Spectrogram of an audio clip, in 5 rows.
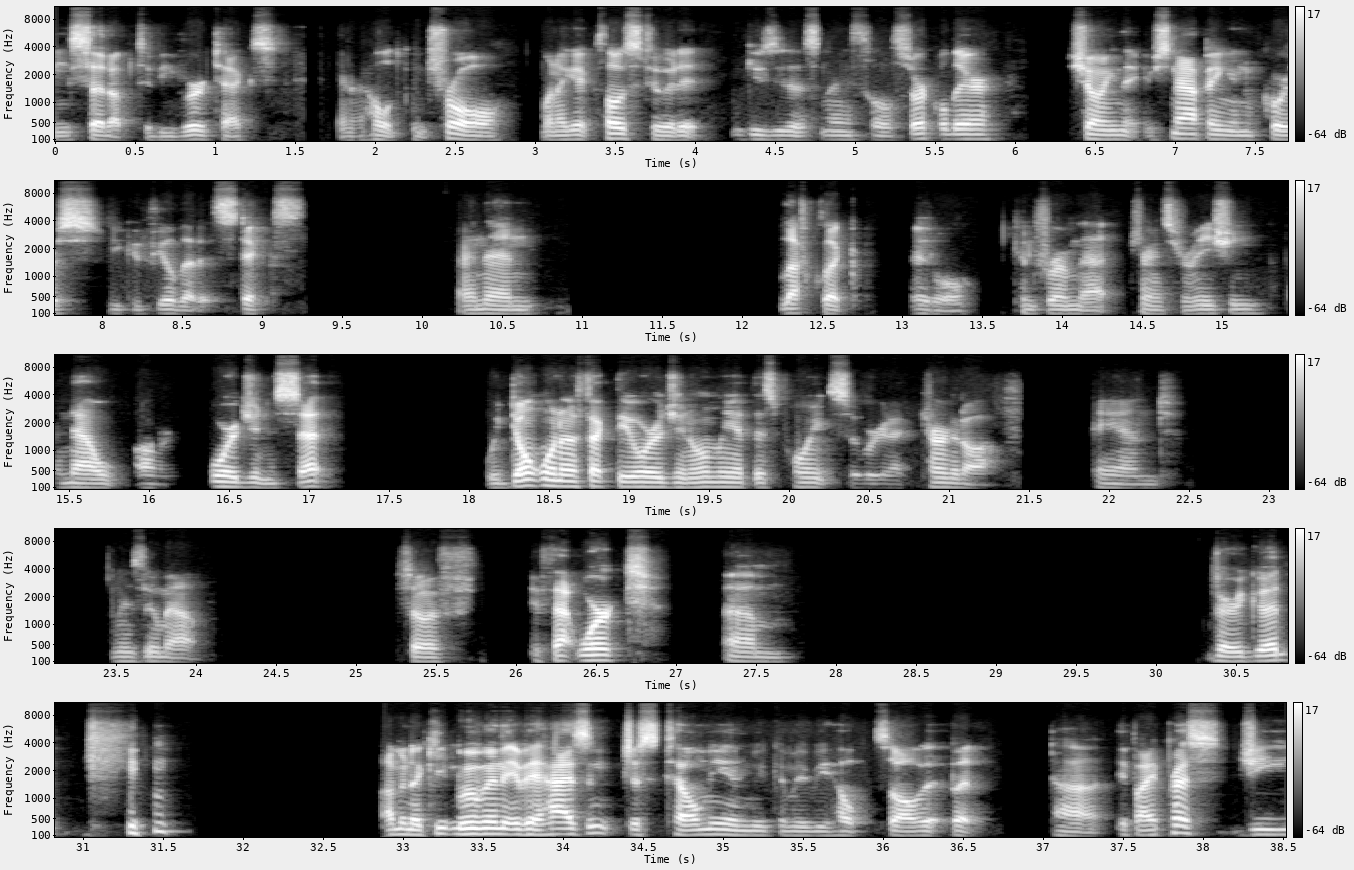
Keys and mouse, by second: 13.9-14.5 middle drag, 18.2-20.9 drag, 22.1 ctrl+middle drag, 22.5 ctrl+middle drag, 22.9 ctrl+middle drag, 23.3 ctrl+middle drag, 24.0-24.4 shift+middle drag, 24.5 ctrl+middle drag, 24.8 shift+middle drag, 25.2-25.5 middle drag, 25.6 shift+middle drag, 26.0 middle drag, 26.3 shift+middle drag, 32.6 shift+middle drag, 33.4-33.7 shift+middle drag, 35.3 shift+middle drag, 35.7-36.2 shift+middle drag.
